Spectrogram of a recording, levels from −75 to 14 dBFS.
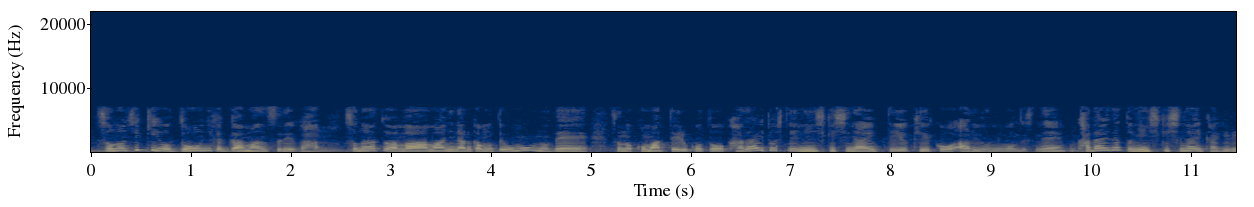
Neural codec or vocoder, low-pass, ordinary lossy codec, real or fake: none; 7.2 kHz; MP3, 48 kbps; real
